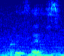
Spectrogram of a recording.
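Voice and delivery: whispered to herself; breathy aside, barely voiced; whispering. Real, not acted. Muttering to herself over card.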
